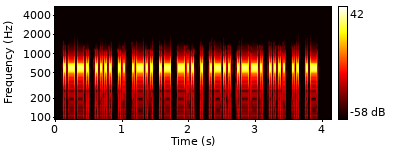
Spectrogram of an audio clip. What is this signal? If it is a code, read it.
Morse code, heard as a keyed tone, about 34 wpm, 600 Hz. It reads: PHILADELPHIA
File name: the old man and the sea / the old man and the sea 1 35wpm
